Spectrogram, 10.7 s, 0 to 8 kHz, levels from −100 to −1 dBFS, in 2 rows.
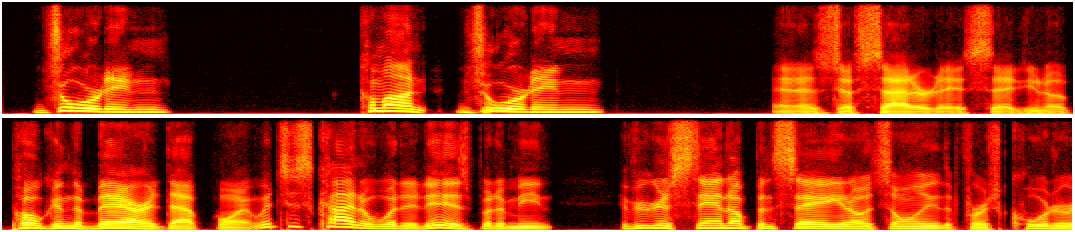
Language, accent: English, American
